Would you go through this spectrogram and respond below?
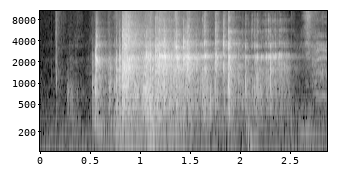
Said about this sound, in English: For those listening to the audio podcast, the Jenga tower just fell over.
